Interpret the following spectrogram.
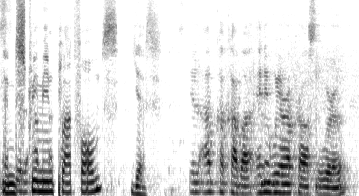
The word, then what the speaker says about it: Abka Kaba: Abka Kaba. If you want me to spell it, I can do that. It's ABKA KABA. So it's not too difficult. You can separate it by saying Abka and Kaba, or you can put it all in one.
